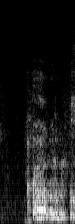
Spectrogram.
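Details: Dog growling angrily while playing with its owner indoors; a low, rough, steady growl begins after a short pause and holds for about a second, with no other sounds.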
